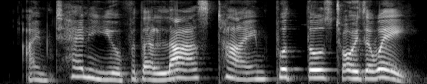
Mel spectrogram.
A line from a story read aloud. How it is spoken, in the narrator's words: A woman's voice called out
